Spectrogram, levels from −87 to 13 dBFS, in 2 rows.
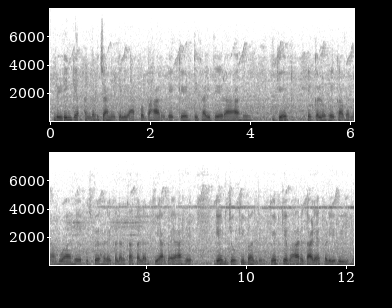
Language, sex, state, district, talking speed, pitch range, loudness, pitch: Hindi, female, Jharkhand, Jamtara, 205 wpm, 100-125 Hz, -18 LUFS, 110 Hz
